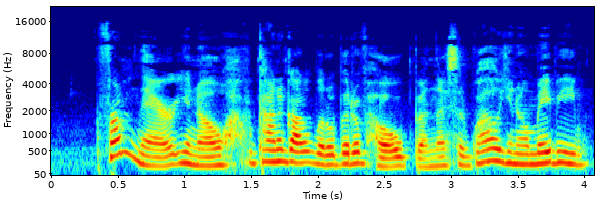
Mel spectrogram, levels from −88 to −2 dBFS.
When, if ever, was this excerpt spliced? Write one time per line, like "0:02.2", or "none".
none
